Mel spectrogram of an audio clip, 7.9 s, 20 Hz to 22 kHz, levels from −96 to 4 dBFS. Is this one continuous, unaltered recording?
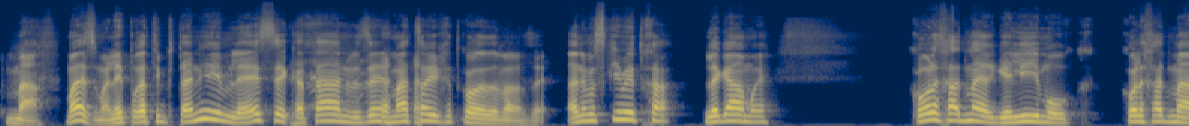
yes; 0 cuts

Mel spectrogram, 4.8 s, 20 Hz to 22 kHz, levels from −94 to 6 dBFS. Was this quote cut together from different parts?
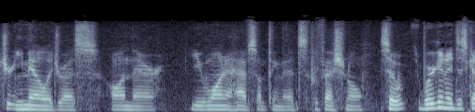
no; 0 cuts

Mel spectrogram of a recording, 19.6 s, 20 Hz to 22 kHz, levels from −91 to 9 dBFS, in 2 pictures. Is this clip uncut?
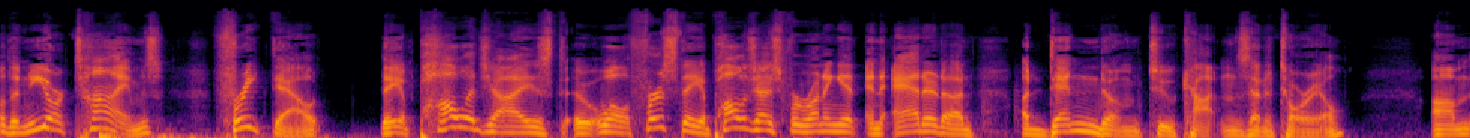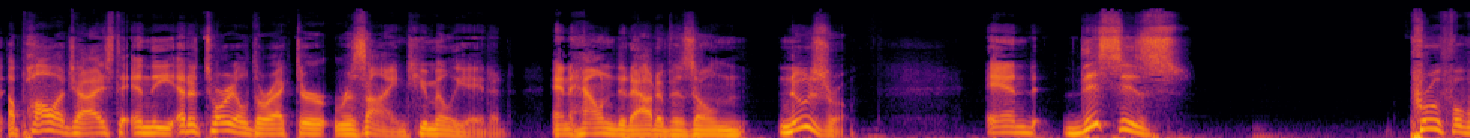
no; 1 cut; at 9.8 s

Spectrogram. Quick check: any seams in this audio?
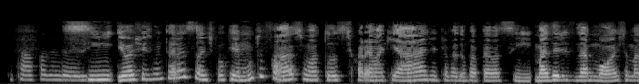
yes; 1 cut; at 5.3 s

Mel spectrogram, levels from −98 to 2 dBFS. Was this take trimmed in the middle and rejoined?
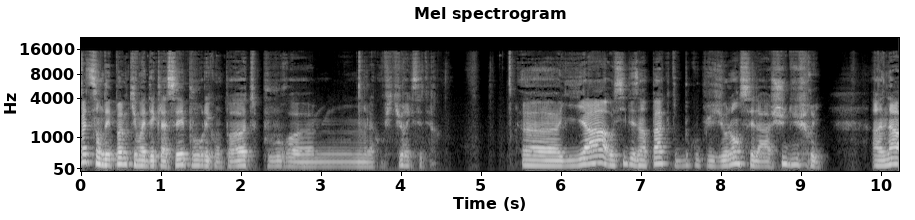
no; 0 cuts

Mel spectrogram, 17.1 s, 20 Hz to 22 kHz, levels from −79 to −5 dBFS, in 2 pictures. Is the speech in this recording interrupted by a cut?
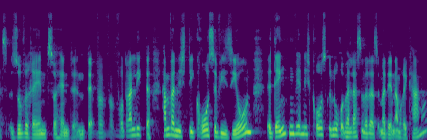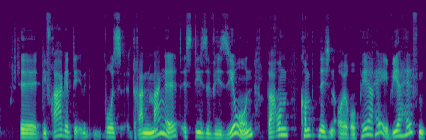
yes; 2 cuts; at 8.9 s, 16.0 s

